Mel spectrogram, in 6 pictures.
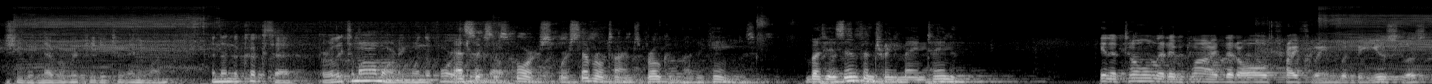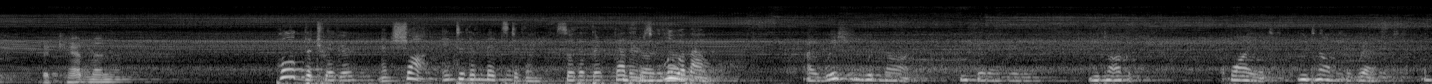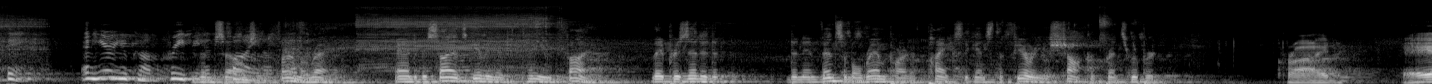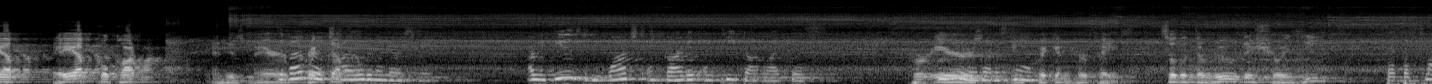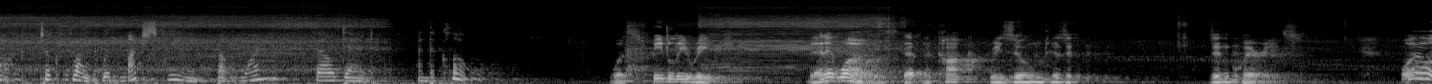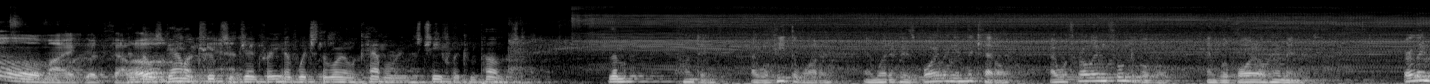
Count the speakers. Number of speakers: five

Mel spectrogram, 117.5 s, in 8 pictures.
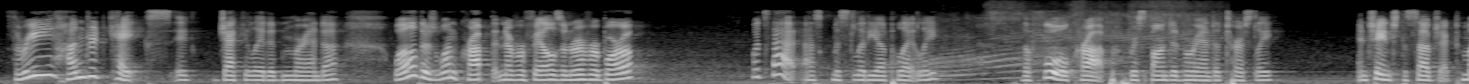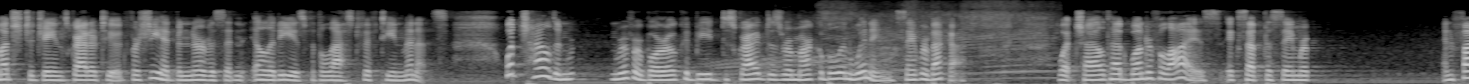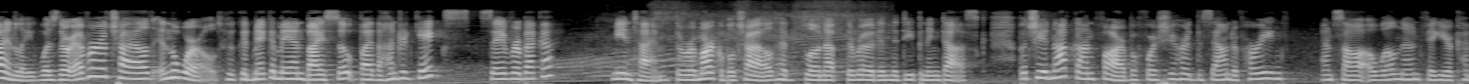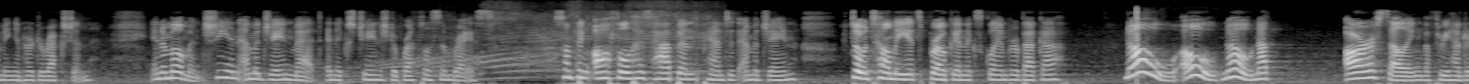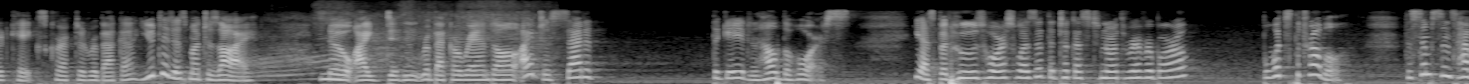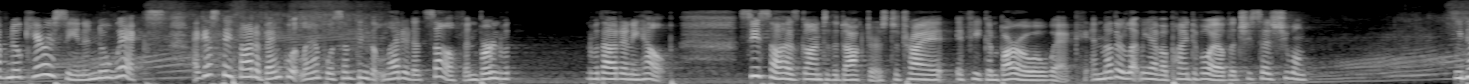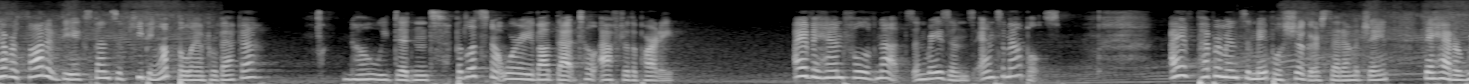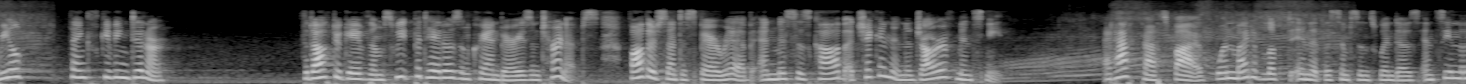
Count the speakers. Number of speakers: one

